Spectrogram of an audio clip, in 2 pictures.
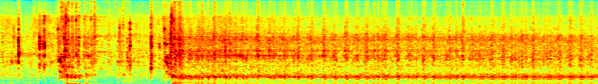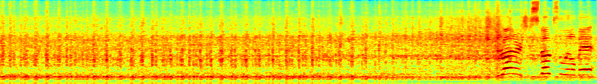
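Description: A two-stroke RZR engine cranks and catches after a couple of sputters, then settles into a loud, raspy, steady idle with a buzzing drone, running close by while people talk over it.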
